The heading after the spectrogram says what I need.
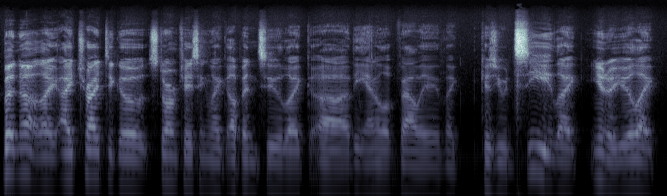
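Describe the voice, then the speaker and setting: Man, podcast co-host, easygoing rambling talk, low-ish pitch, bright tone. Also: normal speed, a little hiss or hum. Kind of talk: casual chat.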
